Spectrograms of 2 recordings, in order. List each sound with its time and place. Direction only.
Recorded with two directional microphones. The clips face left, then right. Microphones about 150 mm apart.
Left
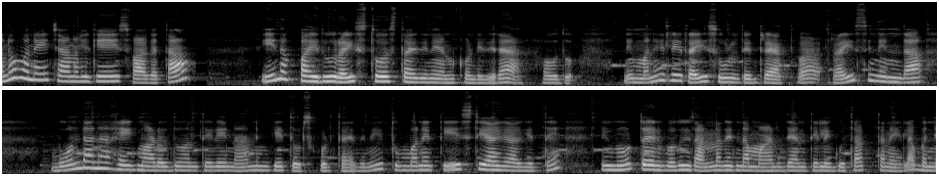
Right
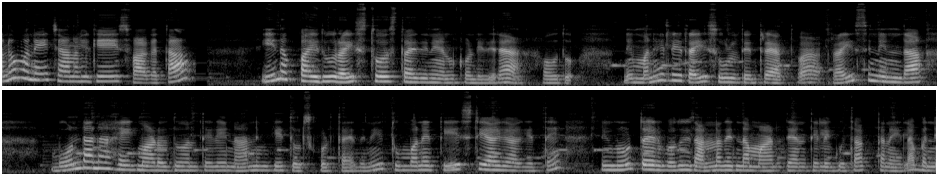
0.0 s a woman's voice: 25° left (ahead or behind)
